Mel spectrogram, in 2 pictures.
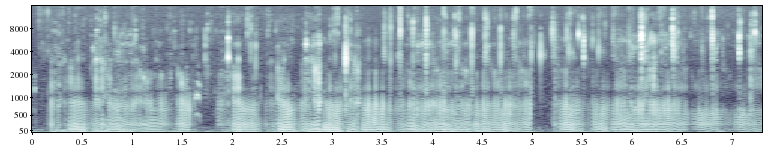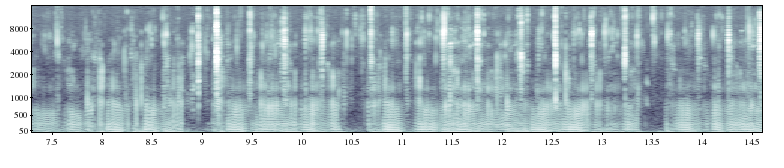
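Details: Cat named Gordy eating, a steady low rumbling purr running beneath wet, irregular chewing and lapping clicks, with a few brief pauses.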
